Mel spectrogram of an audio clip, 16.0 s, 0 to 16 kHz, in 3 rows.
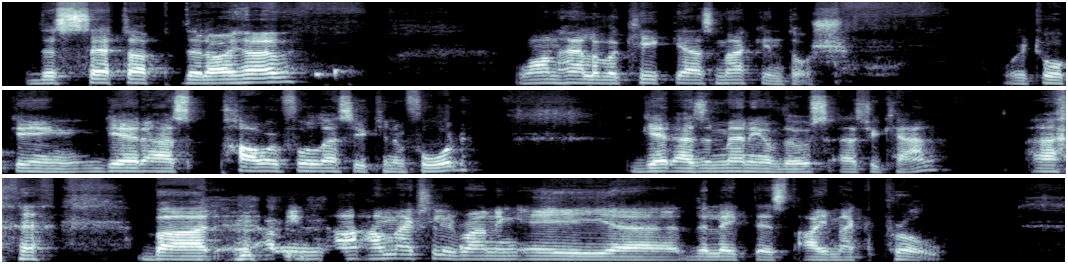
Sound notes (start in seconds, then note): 11.4 laughing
